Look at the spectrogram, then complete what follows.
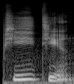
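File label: "pi2ting3", Mandarin Chinese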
